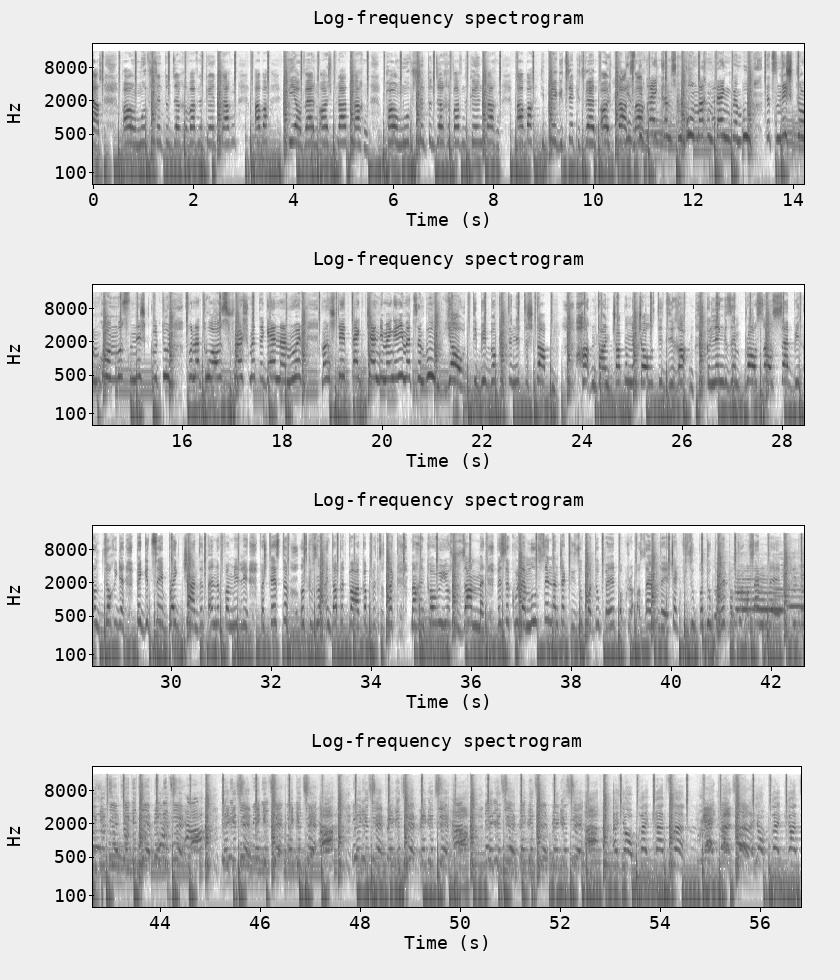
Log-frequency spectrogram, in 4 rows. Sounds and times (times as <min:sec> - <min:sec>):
Music: 0:00.0 - 0:56.8.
